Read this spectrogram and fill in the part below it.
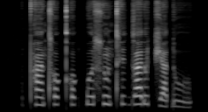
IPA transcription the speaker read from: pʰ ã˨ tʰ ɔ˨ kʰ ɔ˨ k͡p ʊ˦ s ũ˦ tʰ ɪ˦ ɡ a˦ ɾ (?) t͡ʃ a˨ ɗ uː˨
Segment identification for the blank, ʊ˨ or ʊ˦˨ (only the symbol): ʊ˨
